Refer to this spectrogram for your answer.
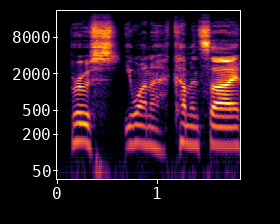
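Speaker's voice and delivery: ordinary delivery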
